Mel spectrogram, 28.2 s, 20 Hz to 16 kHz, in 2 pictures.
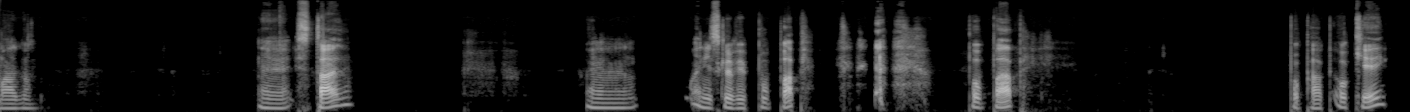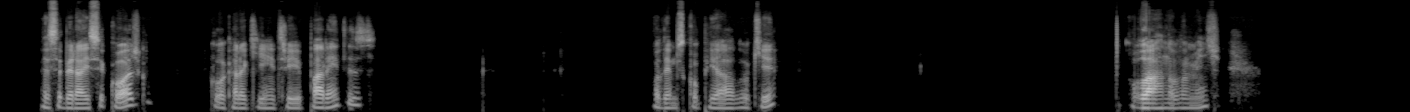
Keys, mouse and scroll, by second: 0.5-5.4 typing, 5.8 Return, 6.9 o, 8.1 p, 9.8 u, 10.1 p, 11.3 space, 11.9 Return, 12.9-14.6 typing, 16.4 shift+9, 17.5 ctrl+v, 19.4-21.4 drag, 21.9 ctrl+c, 22.4-23.8 drag, 23.8 Tab, 25.1 ctrl+v, 26.9-28.2 drag.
